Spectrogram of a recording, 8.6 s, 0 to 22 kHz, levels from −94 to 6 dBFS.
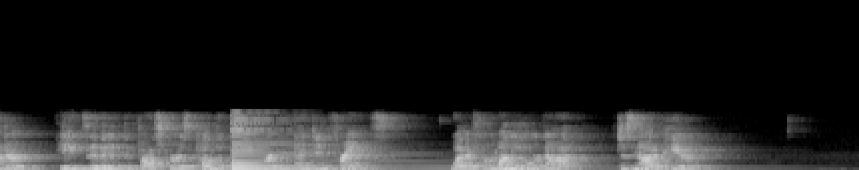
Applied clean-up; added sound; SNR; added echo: none; Keyboard (musical); 7 dB; reverberation time 0.9 s.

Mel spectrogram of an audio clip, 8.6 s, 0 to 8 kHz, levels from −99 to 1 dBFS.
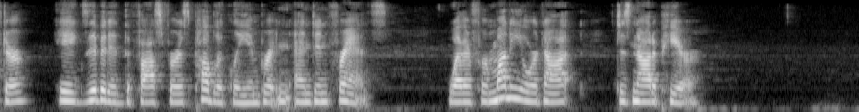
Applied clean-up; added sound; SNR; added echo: none; none; none; none.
